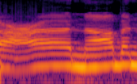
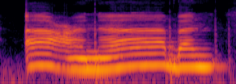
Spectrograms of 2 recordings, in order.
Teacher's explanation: آپ نے دھیان دیا ہوگا کہ ہمارے گلے میں سے عین کے ساتھ ساتھ حمزہ کو ہم نے واضح کر کے الگ کر کے پڑھا ہے, کیونکہ حمزہ اور عین دونوں کی آوازیں بالکل ایک دوسرے سے مختلف ہیں.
